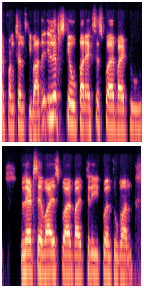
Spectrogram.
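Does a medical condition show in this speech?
No.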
